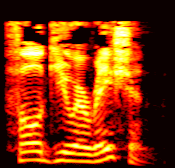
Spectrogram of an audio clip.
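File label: "fulguration", British English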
